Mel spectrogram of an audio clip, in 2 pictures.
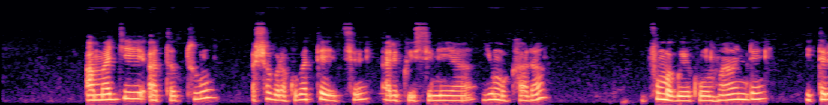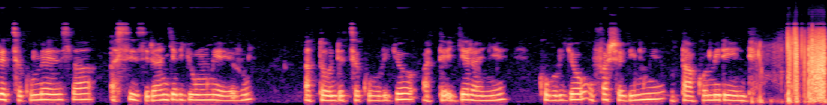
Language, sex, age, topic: Kinyarwanda, male, 36-49, finance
